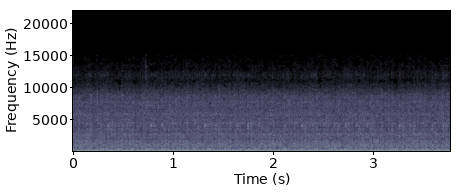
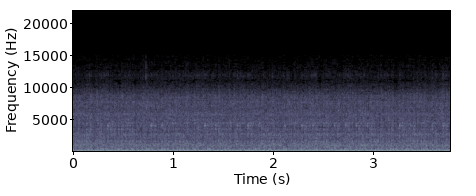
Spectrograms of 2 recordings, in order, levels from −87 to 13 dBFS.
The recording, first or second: second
